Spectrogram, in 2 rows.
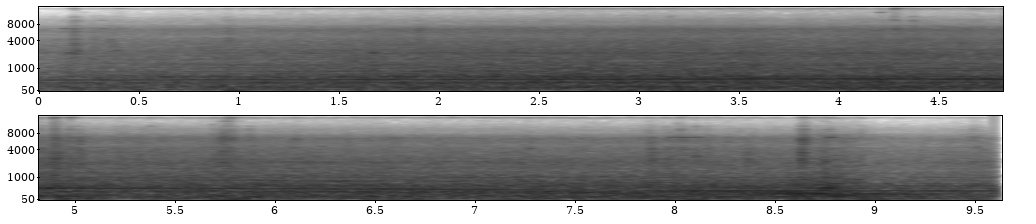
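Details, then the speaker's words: Mitsubishi Canter Euro 4 SHDX diesel truck on test drive under throttle: steady mid-pitched fan-like drone over the engine, fading near the end, yet power still intact; hum source undetermined. "ini kalau saya dengar kan ini muncul suara bengong ya kayak kipas tapi tenaganya ini masih loh masih bisa jalan ini teman-teman"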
